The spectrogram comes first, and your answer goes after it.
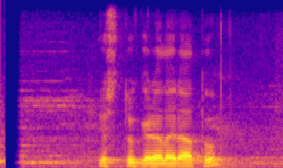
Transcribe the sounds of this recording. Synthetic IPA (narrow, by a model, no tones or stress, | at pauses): est̪oɡeɽalajɾat̪ʰo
